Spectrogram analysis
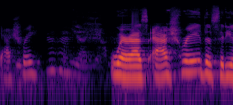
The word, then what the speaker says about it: ASHRAE: Whereas, am I pronouncing it correctly, ASHRAE?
